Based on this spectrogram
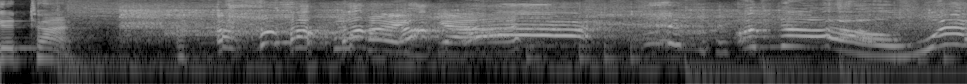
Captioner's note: laughter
